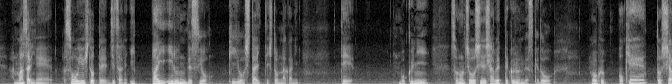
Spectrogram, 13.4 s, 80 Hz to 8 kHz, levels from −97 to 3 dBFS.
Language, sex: Japanese, male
